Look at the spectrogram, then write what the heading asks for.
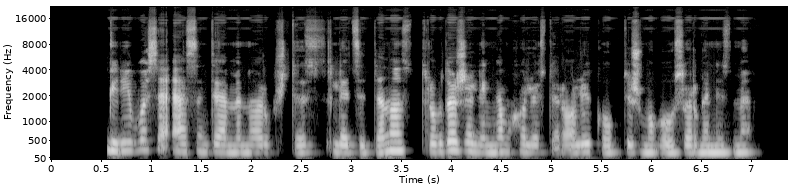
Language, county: Lithuanian, Utena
